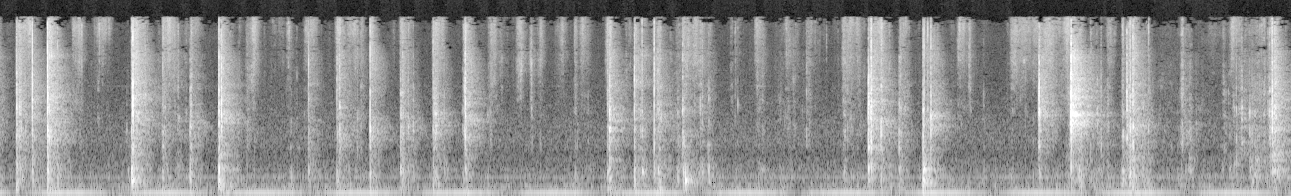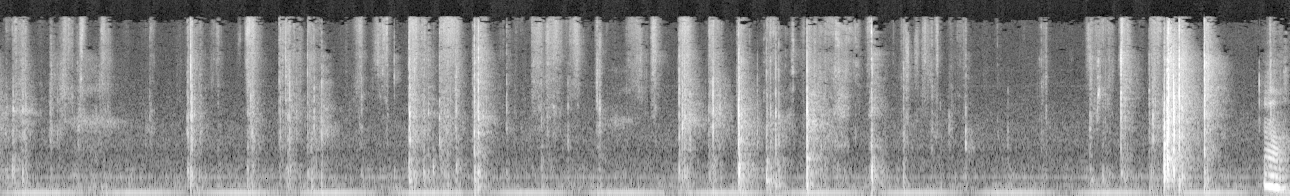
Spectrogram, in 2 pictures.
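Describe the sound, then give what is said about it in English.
A deck of cards being shuffled, with repeated quick riffles and soft card snaps over about half a minute. A low, steady hum runs underneath throughout. “I'm gonna shuffle them again because I feel like there's one more card, but I don't know why.”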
